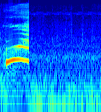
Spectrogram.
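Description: A woman's high, drawn-out exclamation of amazement, a 'whoa', rising at the start and cut off abruptly about half a second in. After it there is only a faint steady background with a thin high whine.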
